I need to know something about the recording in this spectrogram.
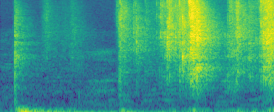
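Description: A thump on the table, then a foil trading-card pack wrapper crinkling and tearing as it is pulled open, in quick rustling strokes from about a second in.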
